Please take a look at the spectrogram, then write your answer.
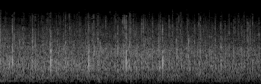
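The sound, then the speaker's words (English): An audience claps steadily for a few seconds, a dense wash of many hands with a few sharper individual claps standing out, and no voices over it. “You guys can clap for those guys.”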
